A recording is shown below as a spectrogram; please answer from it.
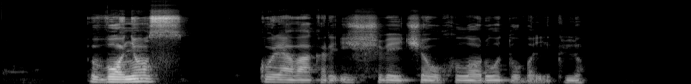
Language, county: Lithuanian, Vilnius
